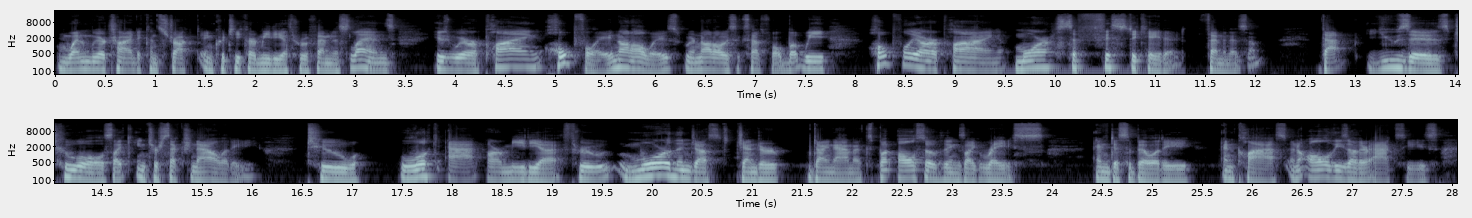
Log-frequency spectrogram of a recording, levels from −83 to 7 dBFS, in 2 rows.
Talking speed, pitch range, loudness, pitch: 130 wpm, 100-125 Hz, -25 LUFS, 110 Hz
